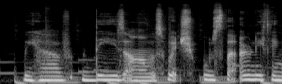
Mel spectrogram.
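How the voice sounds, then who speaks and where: A woman's voice moves at a moderate pace. Behind her, music can be heard. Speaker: animator. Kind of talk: software tutorial walkthrough.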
